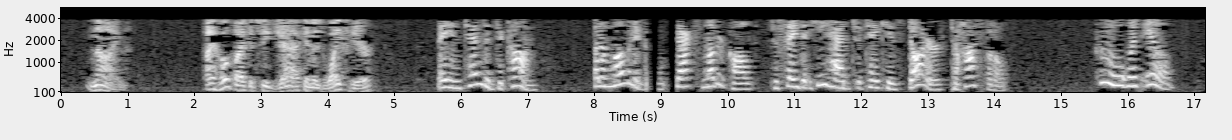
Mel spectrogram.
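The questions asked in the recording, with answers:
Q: Who was ill?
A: Jack's daughter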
